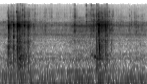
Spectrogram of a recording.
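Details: Sharp metallic clinks and taps, like coins or dishes knocking together, sound twice in a small room, with no animal voice.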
